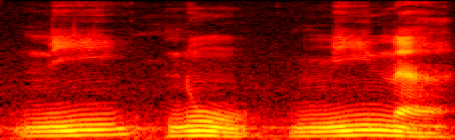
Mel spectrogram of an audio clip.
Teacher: huruf nun keluar dari ujung lidah ya bertemu dengan gusi di atasnya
